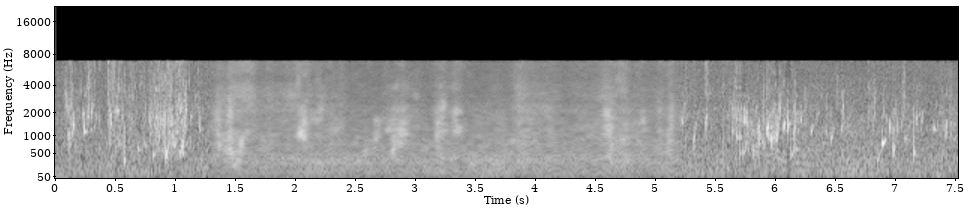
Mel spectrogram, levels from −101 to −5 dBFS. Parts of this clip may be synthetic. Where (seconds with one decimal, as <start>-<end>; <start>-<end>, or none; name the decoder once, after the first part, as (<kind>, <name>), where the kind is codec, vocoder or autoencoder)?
1.3-5.2 (vocoder, Vocos)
